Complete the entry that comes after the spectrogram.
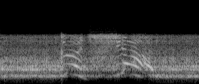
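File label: English player killed enemy mood high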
